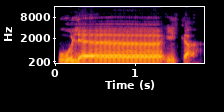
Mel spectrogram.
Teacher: kita baca Hamzah itu baris depan dengan satu harakat saja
